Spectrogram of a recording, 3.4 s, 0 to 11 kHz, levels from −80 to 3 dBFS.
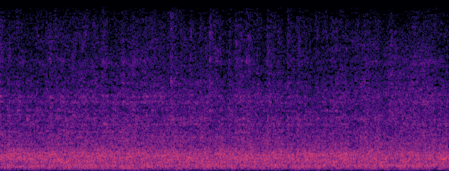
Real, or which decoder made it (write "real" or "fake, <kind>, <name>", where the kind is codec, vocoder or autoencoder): real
